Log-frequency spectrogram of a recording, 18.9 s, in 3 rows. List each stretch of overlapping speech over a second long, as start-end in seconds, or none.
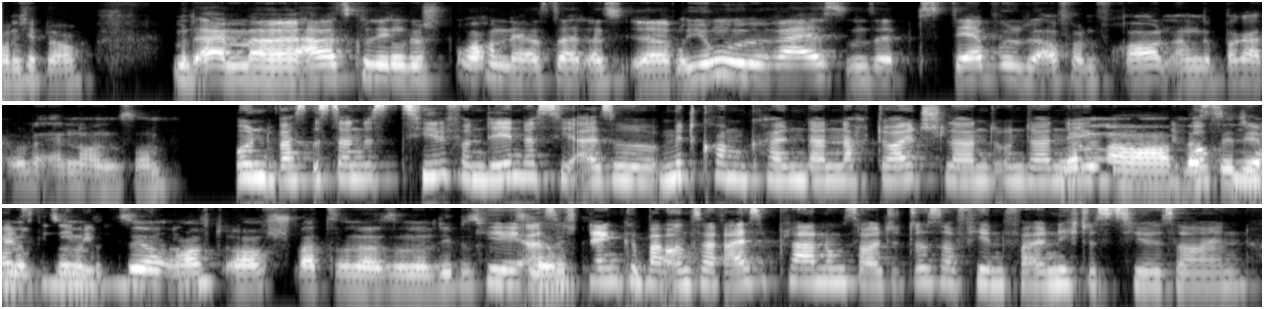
11.6-13.7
